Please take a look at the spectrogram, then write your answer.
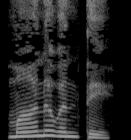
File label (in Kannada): "ಮಾನವಂತೆ", Kannada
